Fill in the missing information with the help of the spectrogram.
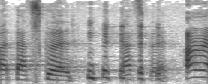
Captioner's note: laughing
